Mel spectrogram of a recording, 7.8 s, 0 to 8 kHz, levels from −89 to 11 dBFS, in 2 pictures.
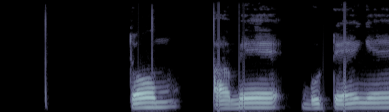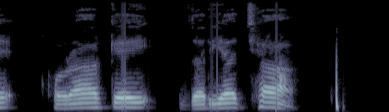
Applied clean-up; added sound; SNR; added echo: none; none; none; none.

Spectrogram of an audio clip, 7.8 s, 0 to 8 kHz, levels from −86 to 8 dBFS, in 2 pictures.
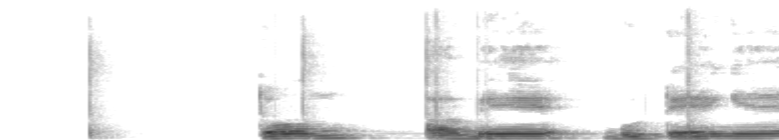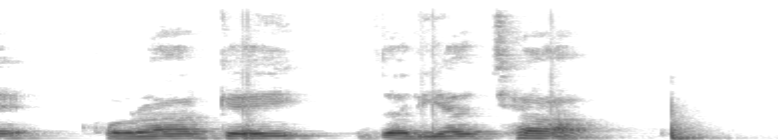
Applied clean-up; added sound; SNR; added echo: none; none; none; reverberation time 0.3 s.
